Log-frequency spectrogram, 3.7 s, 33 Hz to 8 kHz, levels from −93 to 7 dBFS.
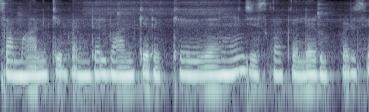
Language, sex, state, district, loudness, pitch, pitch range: Hindi, female, Bihar, Katihar, -13 LUFS, 205 Hz, 195-210 Hz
